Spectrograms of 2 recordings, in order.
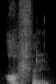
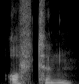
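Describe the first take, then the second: First: The T sound is left out. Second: The T sound is clearly pronounced. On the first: "The other sort of seventy or eighty percent of people say often" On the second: "I think you said often"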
